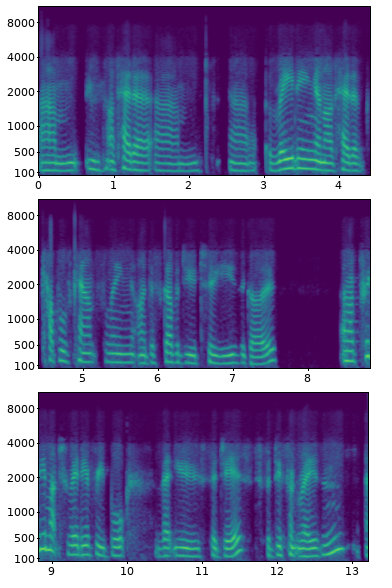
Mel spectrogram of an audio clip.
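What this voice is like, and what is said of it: Australian accent. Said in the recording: “I'm calling from Australia with my funny accent.”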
